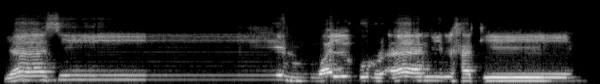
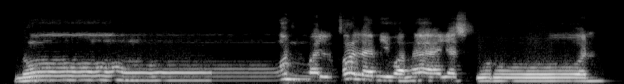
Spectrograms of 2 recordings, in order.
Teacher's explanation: Baca dengan izhar dan 6 harakat. Okey, izhar ni maksudnya jelaskan huruf nun itulah.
